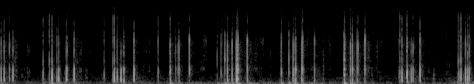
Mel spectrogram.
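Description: Fingernails and fingertips of both hands tap quickly on the back of a hard plastic phone case with a gold foil print. About twenty short, dry, clicky taps come in uneven bursts, some bright and crackly, each dying out almost instantly with no ring.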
